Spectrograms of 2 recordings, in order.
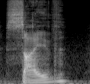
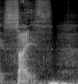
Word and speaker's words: scythe: It's a silent C, yeah. So it's scythe or scythe. So it's either like the TH in the, then, there, or that, or the TH like in thing, thumb, or bath.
